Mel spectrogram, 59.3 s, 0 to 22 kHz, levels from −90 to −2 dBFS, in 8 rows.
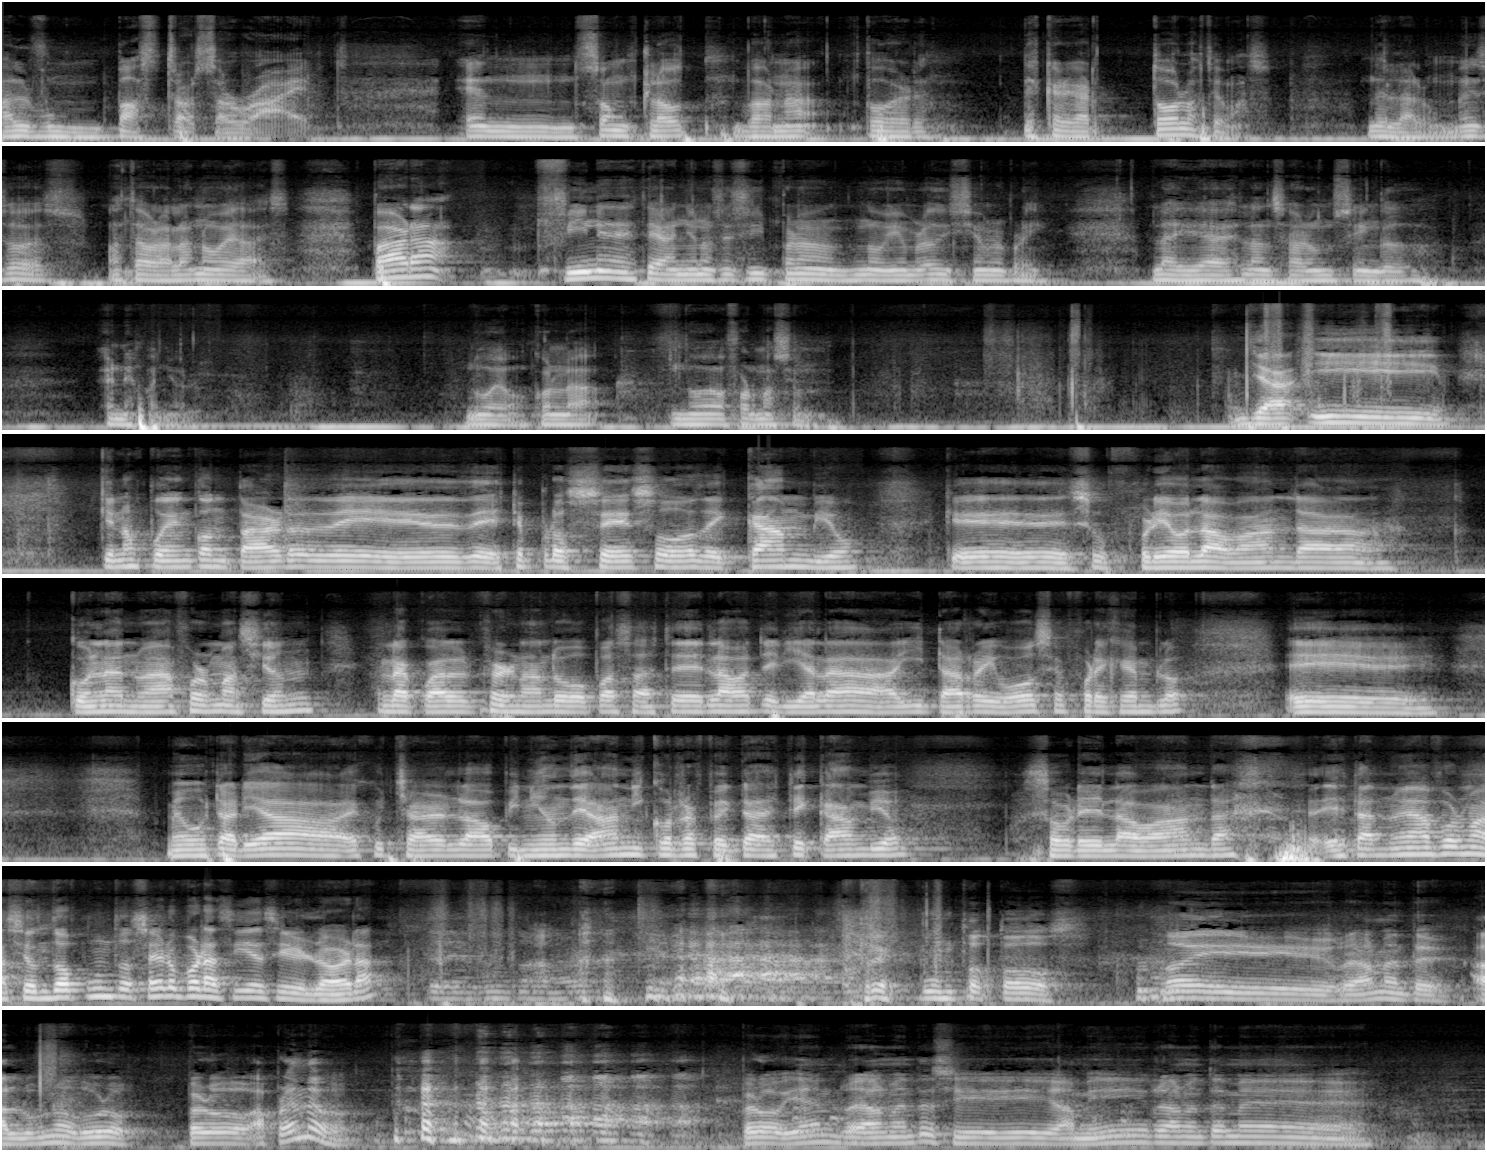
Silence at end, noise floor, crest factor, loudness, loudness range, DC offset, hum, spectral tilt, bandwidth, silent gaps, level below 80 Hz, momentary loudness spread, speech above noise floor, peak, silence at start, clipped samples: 0 s; -41 dBFS; 18 dB; -18 LUFS; 9 LU; under 0.1%; none; -6 dB/octave; 15.5 kHz; none; -32 dBFS; 17 LU; 23 dB; 0 dBFS; 0 s; under 0.1%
